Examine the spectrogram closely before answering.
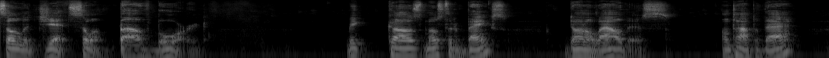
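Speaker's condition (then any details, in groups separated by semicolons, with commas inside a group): No condition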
